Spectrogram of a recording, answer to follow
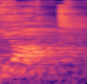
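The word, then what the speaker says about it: yacht: याच को हम बोलते हैं यॉट, राइट?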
